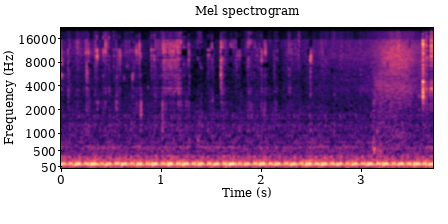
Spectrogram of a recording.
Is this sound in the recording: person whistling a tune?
no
